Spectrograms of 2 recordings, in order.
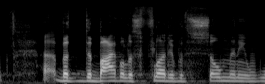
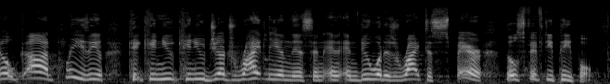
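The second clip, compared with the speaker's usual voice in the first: higher, urgent begging to God; a voiced Abraham, pleading higher; 6 semitones higher than usual. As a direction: plead with God as if the city hangs on it. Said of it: "So he's pleading with the Lord".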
